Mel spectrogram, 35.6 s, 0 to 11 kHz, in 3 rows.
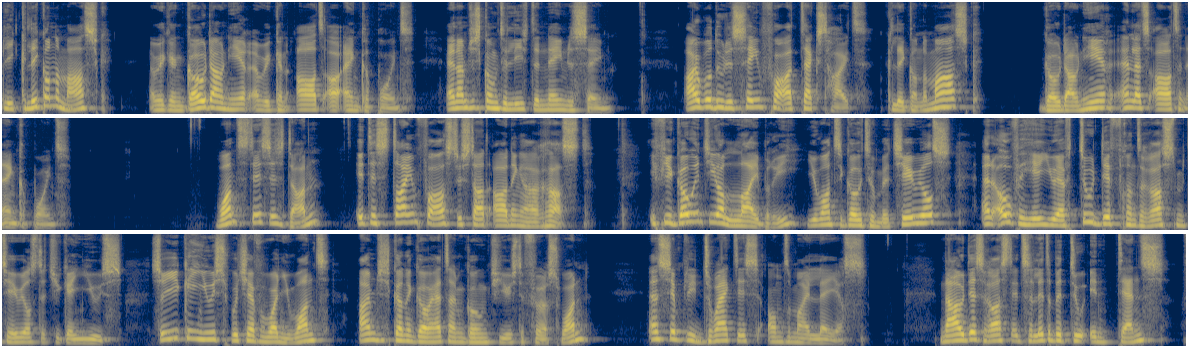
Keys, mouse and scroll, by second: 32.0 alt+middle click.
